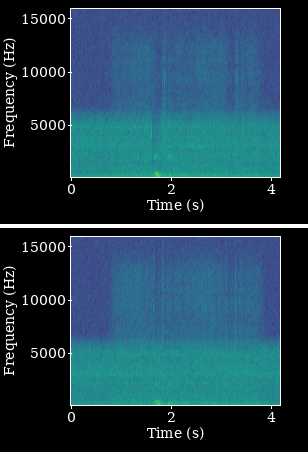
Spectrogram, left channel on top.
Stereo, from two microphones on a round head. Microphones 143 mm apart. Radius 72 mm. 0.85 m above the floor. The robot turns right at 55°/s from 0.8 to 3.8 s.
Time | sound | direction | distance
1.6 | a man speaking | 70° left (ahead or behind) | 6.5 m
